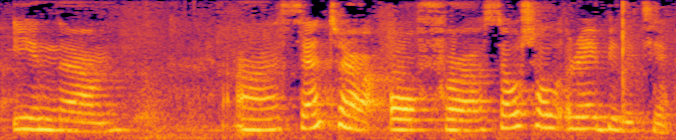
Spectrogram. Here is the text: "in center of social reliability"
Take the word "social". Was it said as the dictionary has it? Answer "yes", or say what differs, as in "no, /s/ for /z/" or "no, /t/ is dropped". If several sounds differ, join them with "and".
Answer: yes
